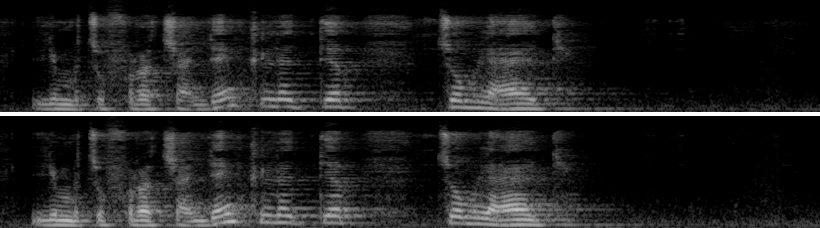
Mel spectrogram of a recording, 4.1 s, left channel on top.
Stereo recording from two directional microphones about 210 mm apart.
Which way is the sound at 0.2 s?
35° right (ahead or behind).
